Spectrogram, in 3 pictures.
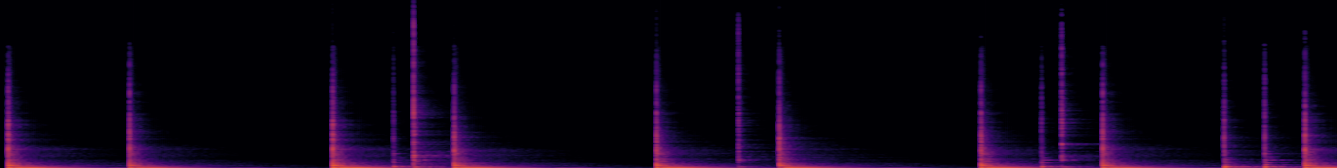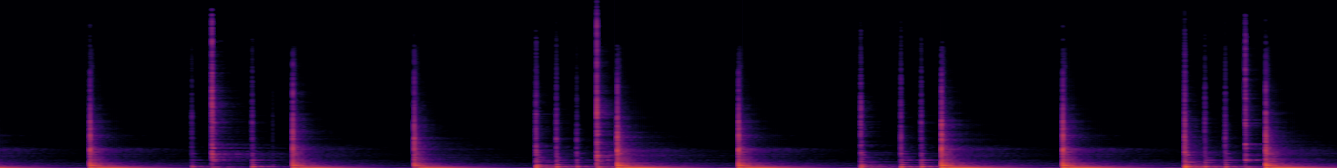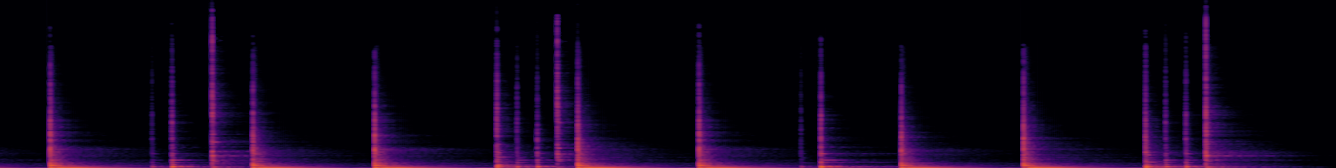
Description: ethno groove

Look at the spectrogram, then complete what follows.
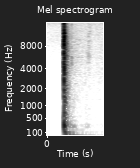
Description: wood impact small lash

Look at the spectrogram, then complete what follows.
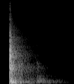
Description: wood wood staff indoors

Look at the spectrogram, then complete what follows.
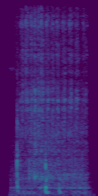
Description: fader plastic stutter regular

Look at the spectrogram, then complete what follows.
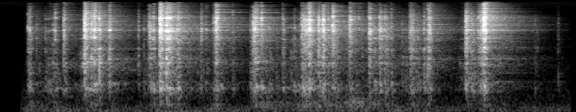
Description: cutlery forks handling

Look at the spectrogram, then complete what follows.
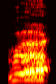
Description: male shout hit

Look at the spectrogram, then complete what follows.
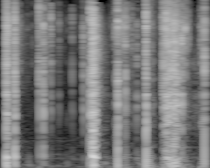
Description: wood crackling breaks

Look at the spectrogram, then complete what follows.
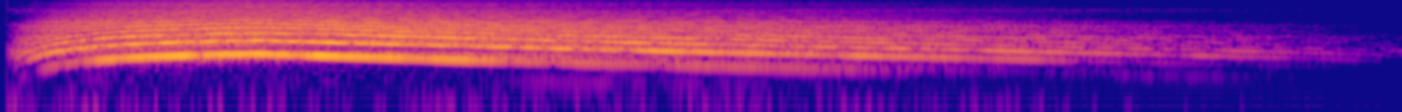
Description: siren

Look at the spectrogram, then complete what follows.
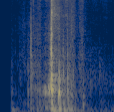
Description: folder open

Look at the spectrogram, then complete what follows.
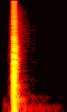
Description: plastic bag burst small pad

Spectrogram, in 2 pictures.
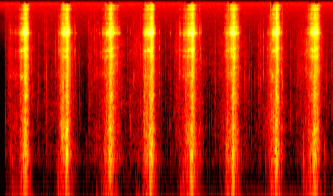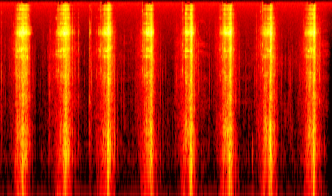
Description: backpack metal sequence

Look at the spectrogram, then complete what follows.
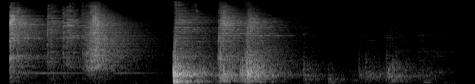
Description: sword disarm

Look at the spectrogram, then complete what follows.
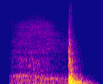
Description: desk drawer close regular

